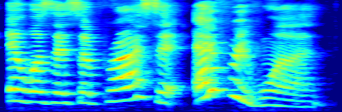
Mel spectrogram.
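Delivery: ordinary delivery, nothing marked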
